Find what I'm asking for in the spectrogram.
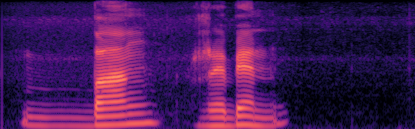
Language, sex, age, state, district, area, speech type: Santali, male, 18-30, West Bengal, Purba Bardhaman, rural, read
